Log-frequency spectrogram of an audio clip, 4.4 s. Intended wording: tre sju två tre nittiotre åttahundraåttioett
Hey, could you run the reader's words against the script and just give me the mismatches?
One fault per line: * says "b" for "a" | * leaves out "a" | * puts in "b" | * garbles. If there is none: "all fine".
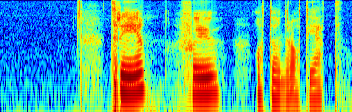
* leaves out "två tre nittiotre"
